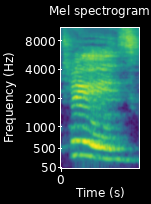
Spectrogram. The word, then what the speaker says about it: treize: तो 13 को बोलते हैं हम, इसको लिखते हैं TREIZE और इसको इसकी प्रोनाउंसिएशन लिखेंगे हम TRAYZE। तो इसको क्या पढ़ेंगे? थ्रेज।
